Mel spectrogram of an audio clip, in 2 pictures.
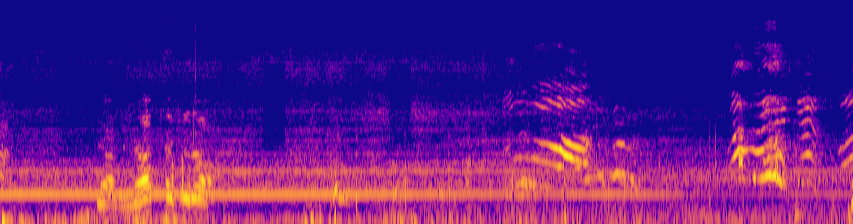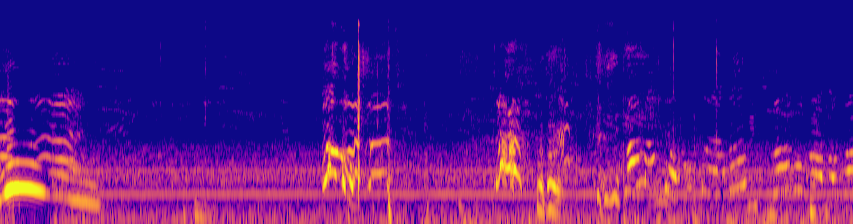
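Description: Young children squeal and shout playfully outdoors.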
